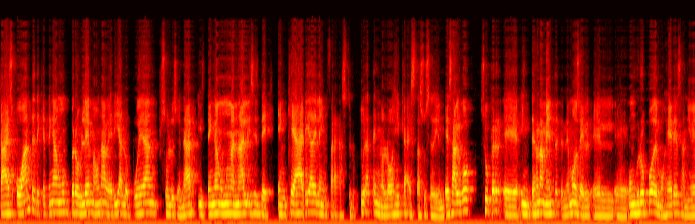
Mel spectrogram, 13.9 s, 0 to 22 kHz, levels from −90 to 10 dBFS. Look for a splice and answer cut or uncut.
cut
